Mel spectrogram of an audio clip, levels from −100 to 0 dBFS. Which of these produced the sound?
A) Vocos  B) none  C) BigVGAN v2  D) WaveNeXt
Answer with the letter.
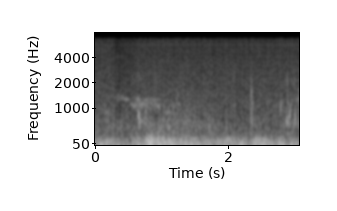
C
